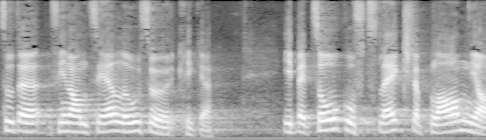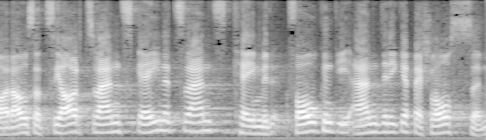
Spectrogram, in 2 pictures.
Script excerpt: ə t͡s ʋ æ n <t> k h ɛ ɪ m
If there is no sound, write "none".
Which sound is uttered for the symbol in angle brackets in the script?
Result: t͡s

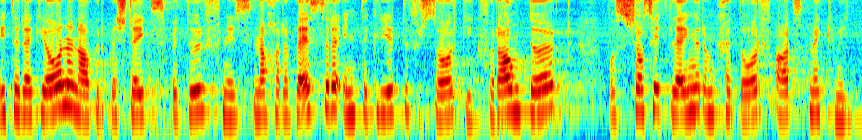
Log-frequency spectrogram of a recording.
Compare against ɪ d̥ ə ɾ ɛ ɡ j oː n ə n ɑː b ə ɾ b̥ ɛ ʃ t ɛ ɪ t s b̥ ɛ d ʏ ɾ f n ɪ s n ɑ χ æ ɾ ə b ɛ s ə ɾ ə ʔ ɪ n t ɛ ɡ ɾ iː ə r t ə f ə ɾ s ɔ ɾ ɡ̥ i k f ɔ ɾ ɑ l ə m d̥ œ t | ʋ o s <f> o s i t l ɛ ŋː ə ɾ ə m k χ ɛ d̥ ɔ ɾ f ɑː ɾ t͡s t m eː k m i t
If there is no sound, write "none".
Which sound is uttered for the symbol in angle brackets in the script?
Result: ʃ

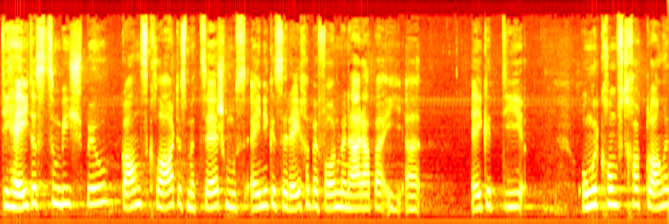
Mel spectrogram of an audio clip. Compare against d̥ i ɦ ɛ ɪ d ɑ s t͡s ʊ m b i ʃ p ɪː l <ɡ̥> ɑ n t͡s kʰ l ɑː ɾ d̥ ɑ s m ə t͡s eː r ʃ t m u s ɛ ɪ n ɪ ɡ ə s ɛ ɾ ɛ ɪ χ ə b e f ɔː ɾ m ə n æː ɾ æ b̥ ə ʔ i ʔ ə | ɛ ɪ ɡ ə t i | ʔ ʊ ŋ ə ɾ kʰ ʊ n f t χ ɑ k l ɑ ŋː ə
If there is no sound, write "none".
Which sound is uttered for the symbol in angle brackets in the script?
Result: ɡ̥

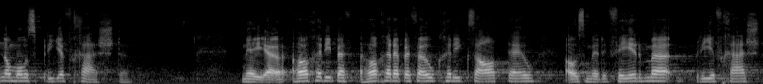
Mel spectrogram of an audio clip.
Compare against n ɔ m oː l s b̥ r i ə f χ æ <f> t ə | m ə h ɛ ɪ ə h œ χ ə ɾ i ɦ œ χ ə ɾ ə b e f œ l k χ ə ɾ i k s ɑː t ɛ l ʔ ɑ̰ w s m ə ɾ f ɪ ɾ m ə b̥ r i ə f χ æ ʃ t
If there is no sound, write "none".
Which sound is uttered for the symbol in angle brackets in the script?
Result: ʃ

